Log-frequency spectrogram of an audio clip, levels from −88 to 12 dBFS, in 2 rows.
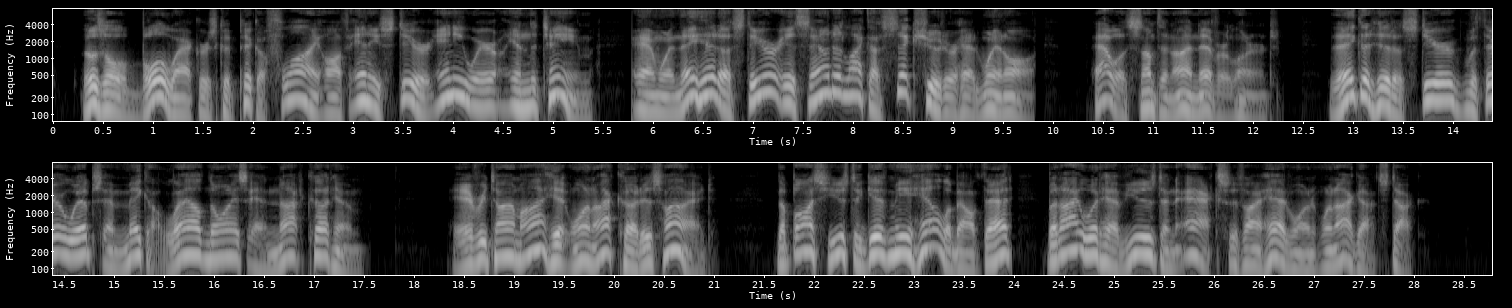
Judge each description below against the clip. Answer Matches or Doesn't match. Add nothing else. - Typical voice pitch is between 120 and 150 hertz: Matches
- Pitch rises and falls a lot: Matches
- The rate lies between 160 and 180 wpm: Matches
